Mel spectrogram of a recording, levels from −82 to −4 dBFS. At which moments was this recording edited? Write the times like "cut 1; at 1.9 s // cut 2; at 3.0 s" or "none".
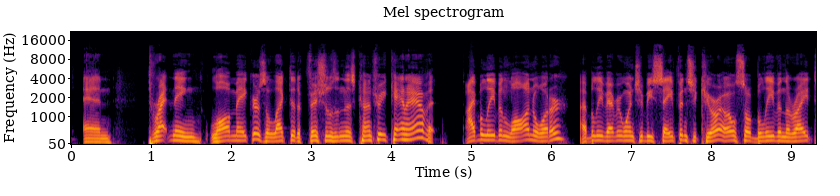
cut 1; at 4.7 s // cut 2; at 6.3 s

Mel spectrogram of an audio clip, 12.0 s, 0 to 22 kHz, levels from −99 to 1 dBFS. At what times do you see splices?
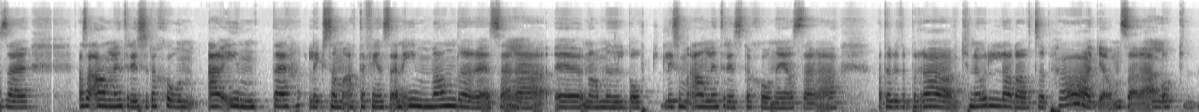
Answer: none

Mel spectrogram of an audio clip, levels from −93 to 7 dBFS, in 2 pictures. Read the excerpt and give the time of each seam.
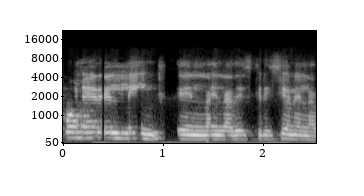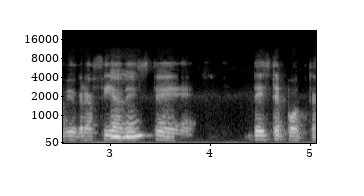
cut 1; at 1.4 s

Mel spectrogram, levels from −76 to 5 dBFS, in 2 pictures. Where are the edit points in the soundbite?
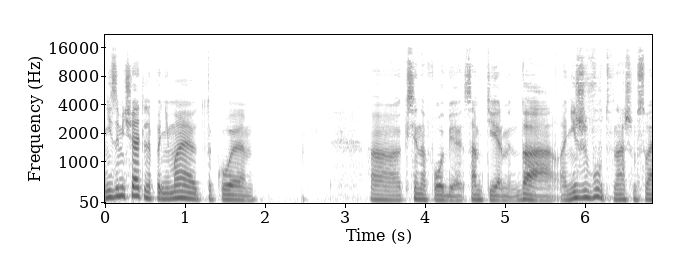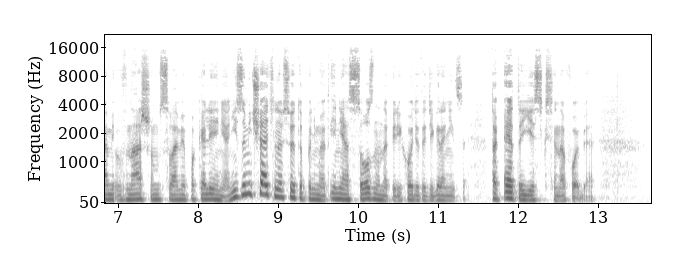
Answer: cut 1; at 1.3 s // cut 2; at 6.9 s // cut 3; at 11.8 s

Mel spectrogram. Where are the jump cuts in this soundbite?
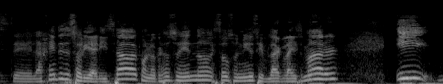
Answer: cut 1; at 2.1 s

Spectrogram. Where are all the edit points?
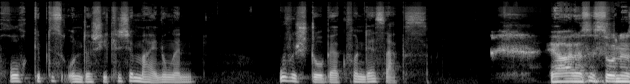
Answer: none

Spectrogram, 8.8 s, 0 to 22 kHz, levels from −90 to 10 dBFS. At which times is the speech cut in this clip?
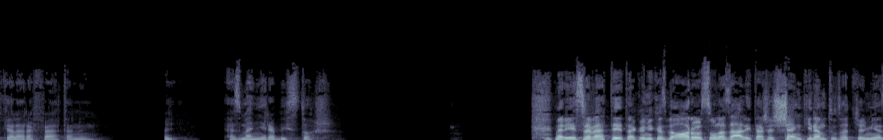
none

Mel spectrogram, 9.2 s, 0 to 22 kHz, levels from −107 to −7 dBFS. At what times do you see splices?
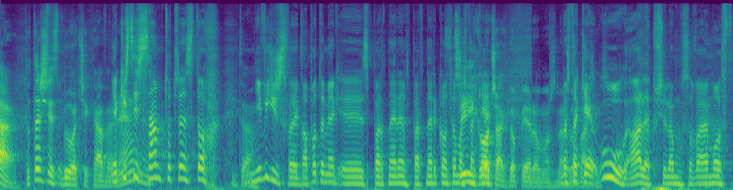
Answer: cut 1; at 3.8 s // cut 2; at 4.2 s

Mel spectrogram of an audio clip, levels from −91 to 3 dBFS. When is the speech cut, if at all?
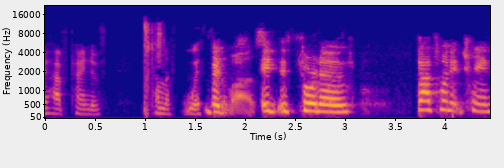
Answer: cut 1; at 1.3 s // cut 2; at 1.7 s

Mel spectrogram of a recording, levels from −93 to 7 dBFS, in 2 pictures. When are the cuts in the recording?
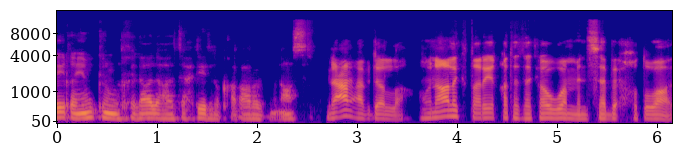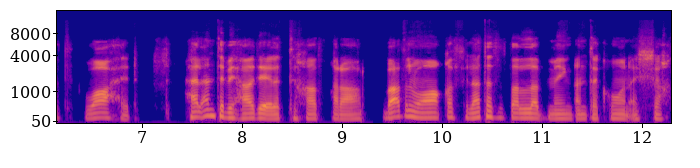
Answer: cut 1; at 2.6 s // cut 2; at 9.3 s

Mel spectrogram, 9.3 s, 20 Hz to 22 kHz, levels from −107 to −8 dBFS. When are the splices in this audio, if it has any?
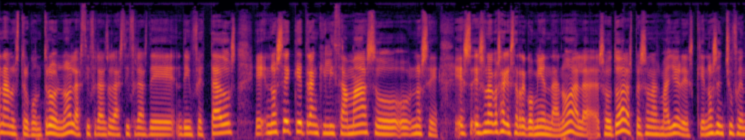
cut 1; at 1.3 s // cut 2; at 5.7 s

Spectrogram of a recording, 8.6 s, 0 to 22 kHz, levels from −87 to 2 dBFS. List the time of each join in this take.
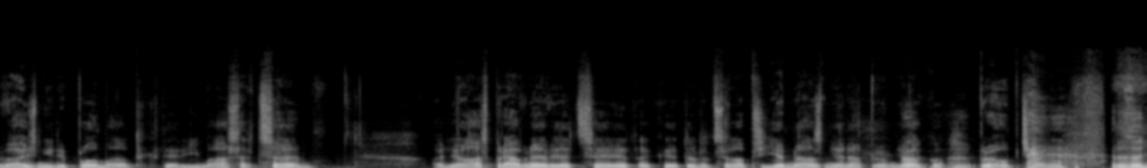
none

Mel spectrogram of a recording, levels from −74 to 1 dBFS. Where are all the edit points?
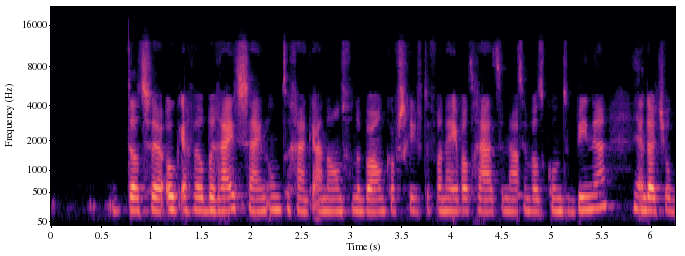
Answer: cut 1; at 2.6 s // cut 2; at 4.7 s

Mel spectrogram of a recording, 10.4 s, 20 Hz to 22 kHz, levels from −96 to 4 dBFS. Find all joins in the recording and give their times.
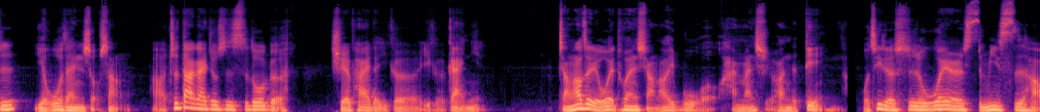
cut 1; at 8.5 s

